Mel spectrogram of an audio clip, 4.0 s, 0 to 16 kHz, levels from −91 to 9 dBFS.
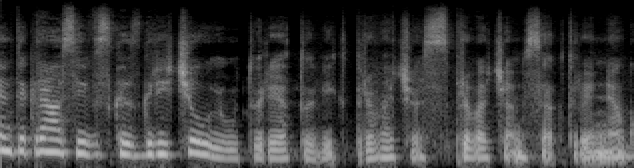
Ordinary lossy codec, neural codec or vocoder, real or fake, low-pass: Opus, 64 kbps; autoencoder, 48 kHz, 128 numbers a frame, DAC-VAE, trained on Japanese speech; fake; 14.4 kHz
